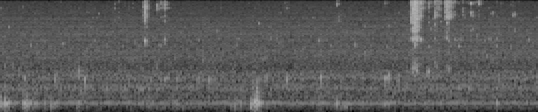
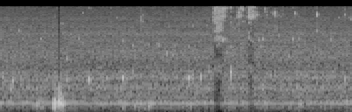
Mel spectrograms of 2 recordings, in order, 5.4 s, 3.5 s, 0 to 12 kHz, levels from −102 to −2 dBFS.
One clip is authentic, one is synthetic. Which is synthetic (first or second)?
first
